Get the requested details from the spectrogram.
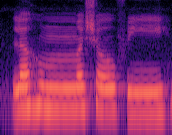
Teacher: میم ساکن کے بعد دیکھیے دوسری میم مشدد آ رہی ہے تو یہاں پر ہم غنہ کر کے پڑھیں گے دونوں کو ملا کے۔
